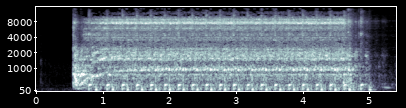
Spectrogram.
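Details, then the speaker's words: Husqvarna YTH21K46 mower, Kohler Courage 21 HP, new carburetor: the starter spins at about four pulses a second but it never catches. No fuel gets past the suspected fuel solenoid; it starts only with carb spray. "it is the solenoid super odd man well at least we know the magneto is on correctly or is it it's obviously not getting any fuel"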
